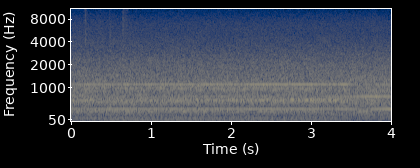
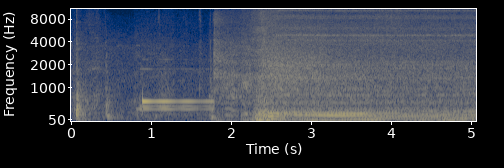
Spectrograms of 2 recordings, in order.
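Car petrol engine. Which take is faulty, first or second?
first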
